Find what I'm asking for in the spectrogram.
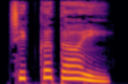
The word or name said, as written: ಚಿಕ್ಕತಾಯಿ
